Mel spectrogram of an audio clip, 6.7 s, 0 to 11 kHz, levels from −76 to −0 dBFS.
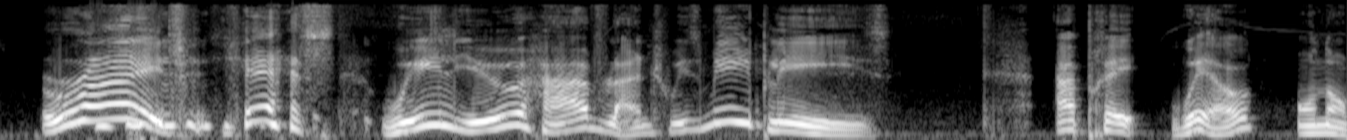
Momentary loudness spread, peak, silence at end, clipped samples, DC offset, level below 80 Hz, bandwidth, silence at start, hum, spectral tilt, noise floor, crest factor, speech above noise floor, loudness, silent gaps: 11 LU; 0 dBFS; 0 s; under 0.1%; under 0.1%; -44 dBFS; 10 kHz; 0.2 s; none; -6.5 dB/octave; -45 dBFS; 12 dB; 34 dB; -12 LUFS; none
